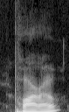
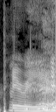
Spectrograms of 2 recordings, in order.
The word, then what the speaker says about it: Poirot: Justin, I just want to say that a fancy dinner opening as the staging point for what I hope is a Pirouar? Wait, how do you say his name? – Poirot. – Yeah. – Inspector Poirot. – Inspector Perrier. – Inspector Perrier. – Poirot.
